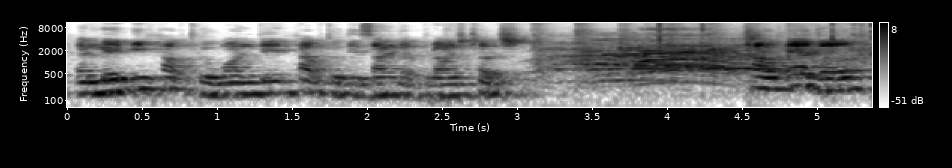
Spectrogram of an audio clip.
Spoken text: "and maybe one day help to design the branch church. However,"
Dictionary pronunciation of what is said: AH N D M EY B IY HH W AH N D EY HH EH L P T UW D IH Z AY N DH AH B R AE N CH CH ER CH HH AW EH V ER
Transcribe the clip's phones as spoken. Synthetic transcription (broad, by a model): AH N M EY B IY HH W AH N D EY HH EH L P T UW D IH Z AY N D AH B R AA N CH CH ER CH HH AW EH V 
